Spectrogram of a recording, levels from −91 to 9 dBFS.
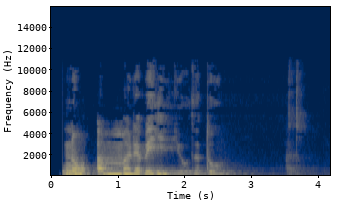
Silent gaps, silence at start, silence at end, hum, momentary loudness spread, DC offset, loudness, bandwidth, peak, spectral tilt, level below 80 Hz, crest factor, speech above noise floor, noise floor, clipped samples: none; 0.15 s; 1.5 s; none; 18 LU; under 0.1%; -24 LUFS; 10 kHz; -8 dBFS; -7.5 dB/octave; -62 dBFS; 18 dB; 44 dB; -68 dBFS; under 0.1%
